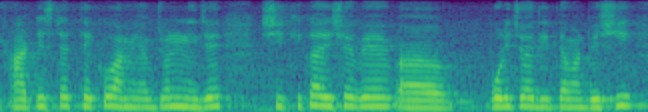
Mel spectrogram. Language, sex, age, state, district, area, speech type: Bengali, female, 18-30, West Bengal, Kolkata, urban, spontaneous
